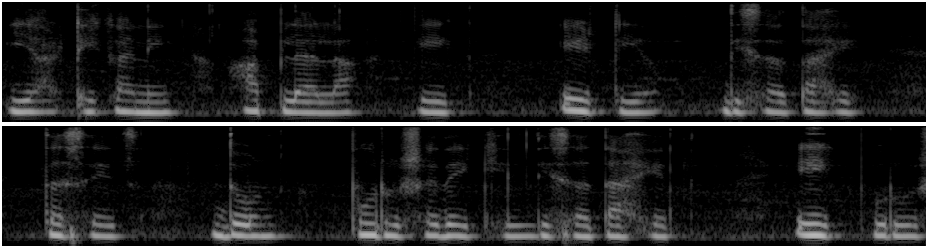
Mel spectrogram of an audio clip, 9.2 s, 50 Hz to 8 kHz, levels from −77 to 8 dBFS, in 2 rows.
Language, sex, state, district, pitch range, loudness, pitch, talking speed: Marathi, female, Maharashtra, Nagpur, 220-235 Hz, -32 LUFS, 225 Hz, 95 wpm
